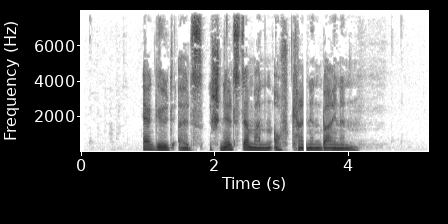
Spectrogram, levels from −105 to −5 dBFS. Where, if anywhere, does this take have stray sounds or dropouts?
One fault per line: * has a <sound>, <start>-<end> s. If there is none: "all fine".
* has a dropout, 3.3-3.4 s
